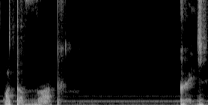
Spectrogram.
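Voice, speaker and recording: An ASMR gaming host, reading trivia in a breathy, unvoiced whisper with casual, informal asides. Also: mellow. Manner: casual, informal, unhurried reactions to what is read.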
